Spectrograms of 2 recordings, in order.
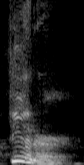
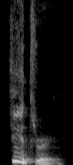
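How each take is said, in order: First: It is said with an American accent. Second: It is said with a British accent. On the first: "No inglês americano a gente fala theater" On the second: "no inglês britânico a gente fala theater. Desculpa"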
